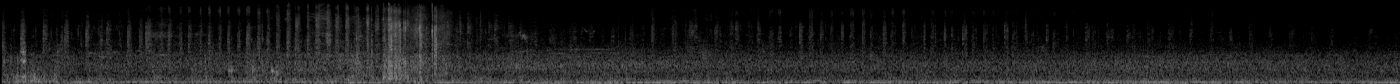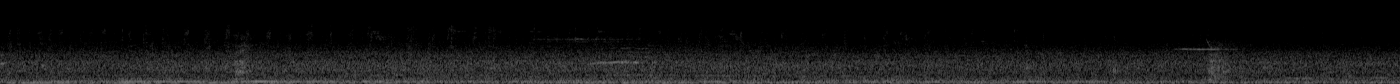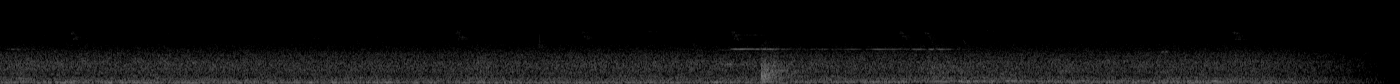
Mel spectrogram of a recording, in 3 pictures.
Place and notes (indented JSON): {
  "title": "Rijeka, Croatia, Natural History Museum - Natural History Museum 01",
  "date": "2013-04-01 17:05:00",
  "latitude": "45.33",
  "longitude": "14.44",
  "altitude": "35",
  "timezone": "Europe/Zagreb"
}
